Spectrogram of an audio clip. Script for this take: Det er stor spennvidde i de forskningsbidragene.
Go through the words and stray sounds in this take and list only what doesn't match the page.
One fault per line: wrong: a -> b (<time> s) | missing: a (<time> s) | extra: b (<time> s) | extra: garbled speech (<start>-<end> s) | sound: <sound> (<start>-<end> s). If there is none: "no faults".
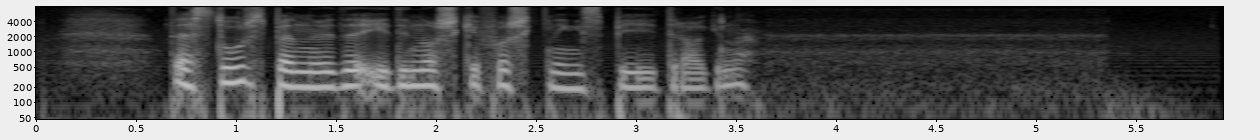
extra: norske (1.9 s)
